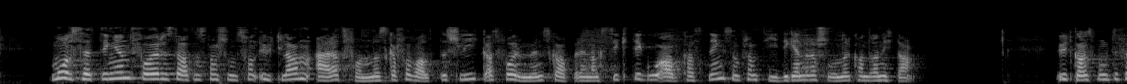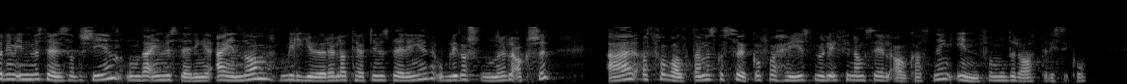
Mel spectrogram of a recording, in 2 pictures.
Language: Norwegian Bokmål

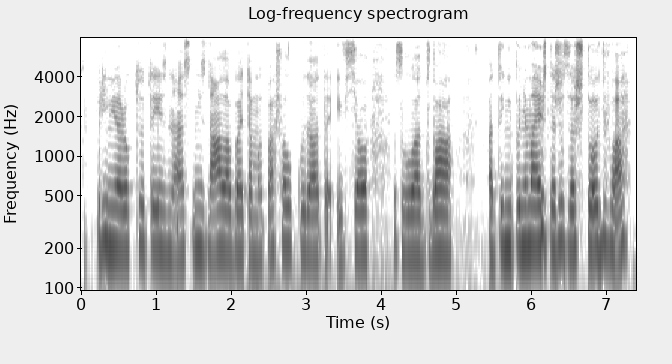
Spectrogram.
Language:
Russian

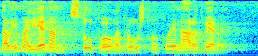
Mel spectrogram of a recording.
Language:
Croatian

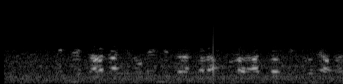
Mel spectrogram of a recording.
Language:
Pashto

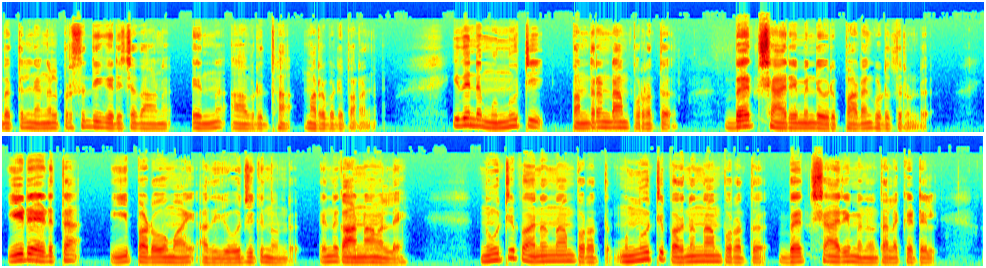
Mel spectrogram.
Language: Malayalam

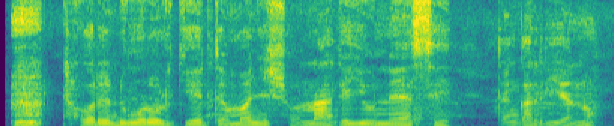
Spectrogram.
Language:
Masai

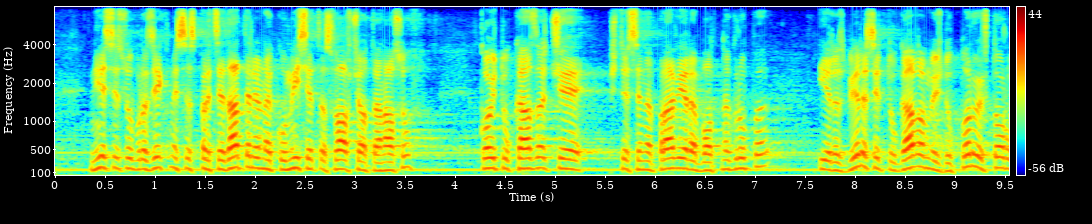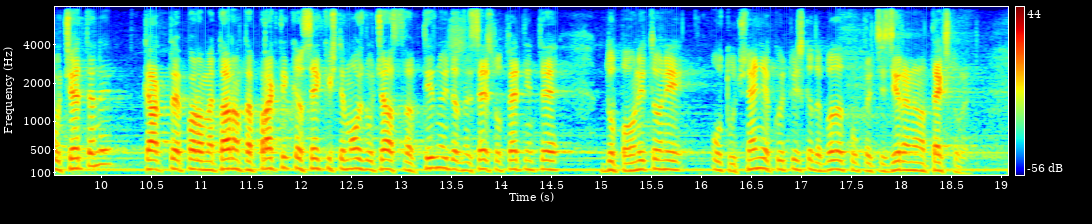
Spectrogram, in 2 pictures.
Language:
Bulgarian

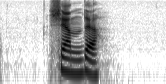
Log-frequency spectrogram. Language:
Swedish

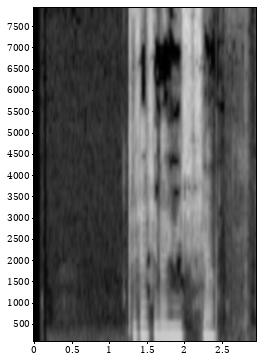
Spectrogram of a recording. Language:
Chinese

